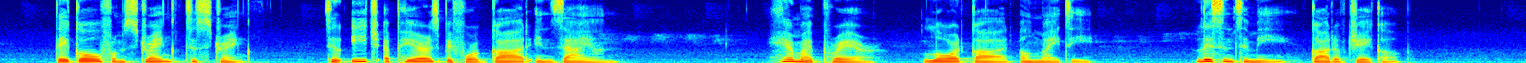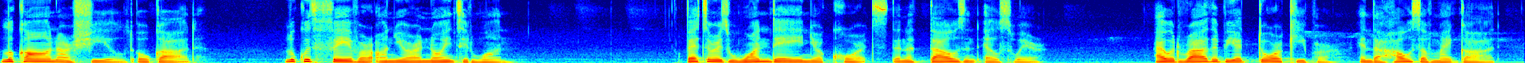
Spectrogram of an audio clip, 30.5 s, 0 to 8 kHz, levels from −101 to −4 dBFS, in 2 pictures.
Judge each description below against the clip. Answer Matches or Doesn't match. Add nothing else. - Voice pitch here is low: Doesn't match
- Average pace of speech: Doesn't match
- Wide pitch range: Doesn't match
